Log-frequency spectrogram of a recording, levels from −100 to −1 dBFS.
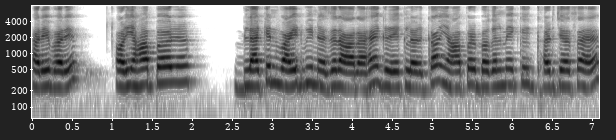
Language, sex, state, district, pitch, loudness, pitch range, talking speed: Hindi, female, Chhattisgarh, Kabirdham, 245 Hz, -15 LUFS, 235-265 Hz, 185 wpm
